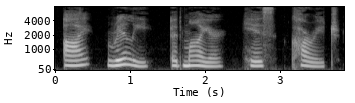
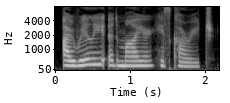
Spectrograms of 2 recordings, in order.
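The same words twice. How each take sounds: First: Slow clear reading of I really admire his courage; slow model reading. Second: Said in the usual way. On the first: Shown as a demonstration. Teacher to students, slowly modelling the sentence. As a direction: read it slowly for the class to follow. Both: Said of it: "造个句子".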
